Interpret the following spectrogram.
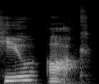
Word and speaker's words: Hugh Auk: This one, the K is silent, so it's Hugh Auk.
